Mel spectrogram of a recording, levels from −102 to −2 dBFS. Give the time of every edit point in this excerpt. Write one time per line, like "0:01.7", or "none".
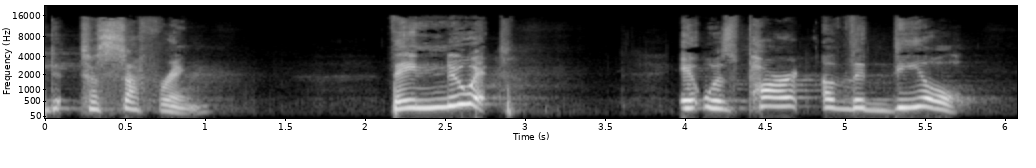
none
